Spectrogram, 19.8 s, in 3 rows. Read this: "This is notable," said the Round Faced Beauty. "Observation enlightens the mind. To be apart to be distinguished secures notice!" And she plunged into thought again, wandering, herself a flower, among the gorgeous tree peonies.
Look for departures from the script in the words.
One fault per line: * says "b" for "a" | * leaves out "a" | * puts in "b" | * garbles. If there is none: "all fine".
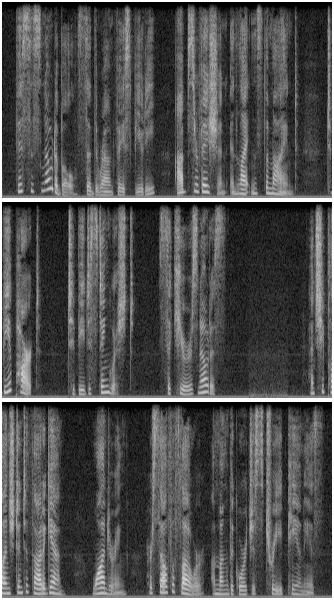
all fine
